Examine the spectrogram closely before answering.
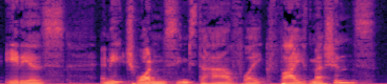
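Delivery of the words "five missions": ordinary talk, nothing marked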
